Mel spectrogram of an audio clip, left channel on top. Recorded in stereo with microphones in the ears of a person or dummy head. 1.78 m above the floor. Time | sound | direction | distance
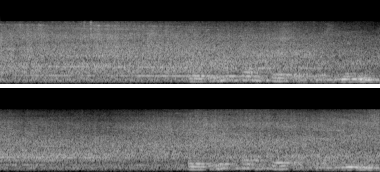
1.9 | a man speaking | 65° right (ahead or behind) | 1.3 m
